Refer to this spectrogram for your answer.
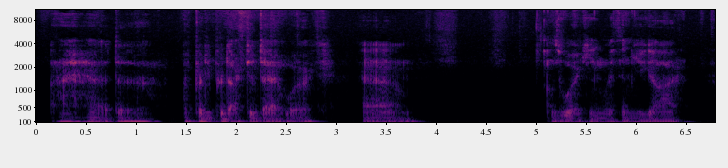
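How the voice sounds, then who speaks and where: Quiet and dark, mellow in tone with vocal fry, the voice moves at a moderate pace with ordinary pitch variation, long, frequent pauses and audible room echo. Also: man, very deep, low pitch for a man. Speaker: video diarist. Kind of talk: personal video diary. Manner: quiet, hushed; hesitant, many fillers.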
